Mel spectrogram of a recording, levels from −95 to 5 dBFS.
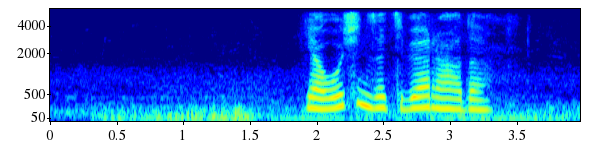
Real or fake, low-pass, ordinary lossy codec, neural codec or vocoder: real; 5.4 kHz; AAC, 32 kbps; none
